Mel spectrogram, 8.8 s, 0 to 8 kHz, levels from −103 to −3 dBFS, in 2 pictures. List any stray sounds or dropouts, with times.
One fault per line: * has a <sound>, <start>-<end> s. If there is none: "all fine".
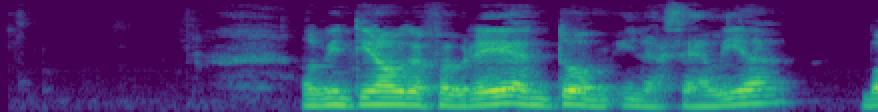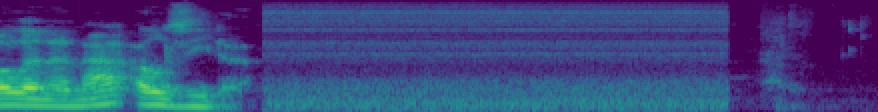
all fine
